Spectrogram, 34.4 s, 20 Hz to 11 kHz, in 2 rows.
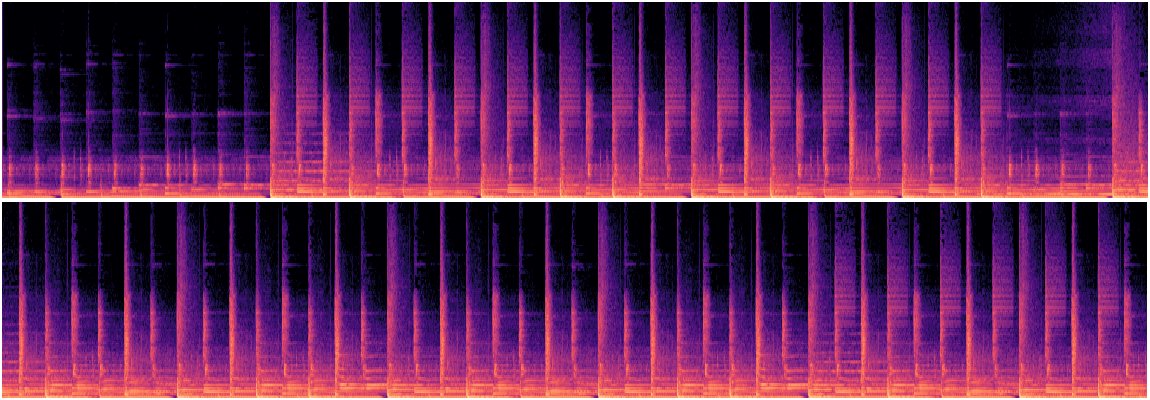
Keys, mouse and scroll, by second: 0.0 s, 1.1 e, 1.9 e, 2.6 s, 4.4 Tab, 4.7-5.8 scroll down 4, 5.8-7.0 scroll up 1, 7.0-7.4 scroll up 3, 7.4 Tab, 8.5 click, 9.6 click, 11.9 g, 15.0 e, 16.3 s, 17.2 Tab, 17.7 click, 18.4-19.2 scroll down 6, 19.2 scroll up 2, 19.8 shift+middle click, 19.9 scroll up 1, 20.2 click, 20.9 click, 22.7 click, 23.9-25.1 drag, 26.7-28.0 drag, 28.6 click, 29.8 click, 30.3-30.9 scroll up 1, 30.9 g.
